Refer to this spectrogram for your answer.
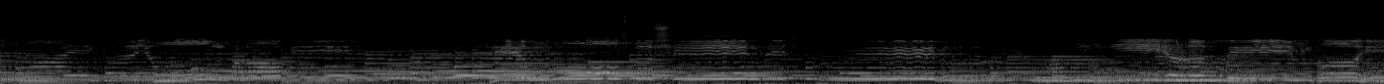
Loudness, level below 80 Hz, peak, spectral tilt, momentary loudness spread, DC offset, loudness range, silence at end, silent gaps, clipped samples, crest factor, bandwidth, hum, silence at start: -38 LUFS; -60 dBFS; -22 dBFS; -8 dB/octave; 8 LU; under 0.1%; 3 LU; 0 s; none; under 0.1%; 14 dB; 10 kHz; none; 0 s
